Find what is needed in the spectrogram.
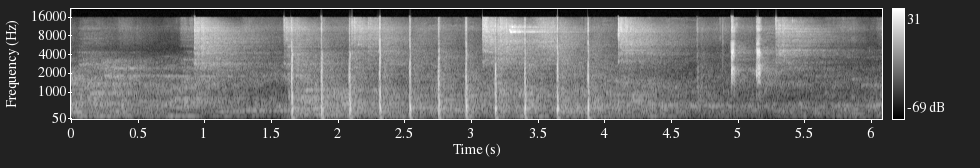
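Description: Steel cut-and-thrust sword blades clashing in a quick flurry of about a dozen sharp strikes, roughly five a second, then two more strikes about a second later.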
